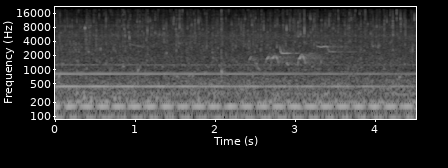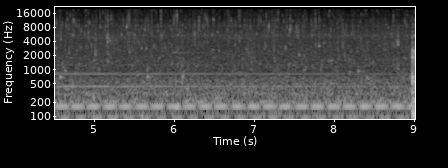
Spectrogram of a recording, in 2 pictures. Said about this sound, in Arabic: أثناء استراحتك بلطف على الغصن ومن مسافة يمكنك أن تسمع صوت المياه قد يكون ينبوعا أو شلالا إن صوت المياه يساعدك أكثر فأكثر على الهبوط إلى درجة أعمق من الاسترخاء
